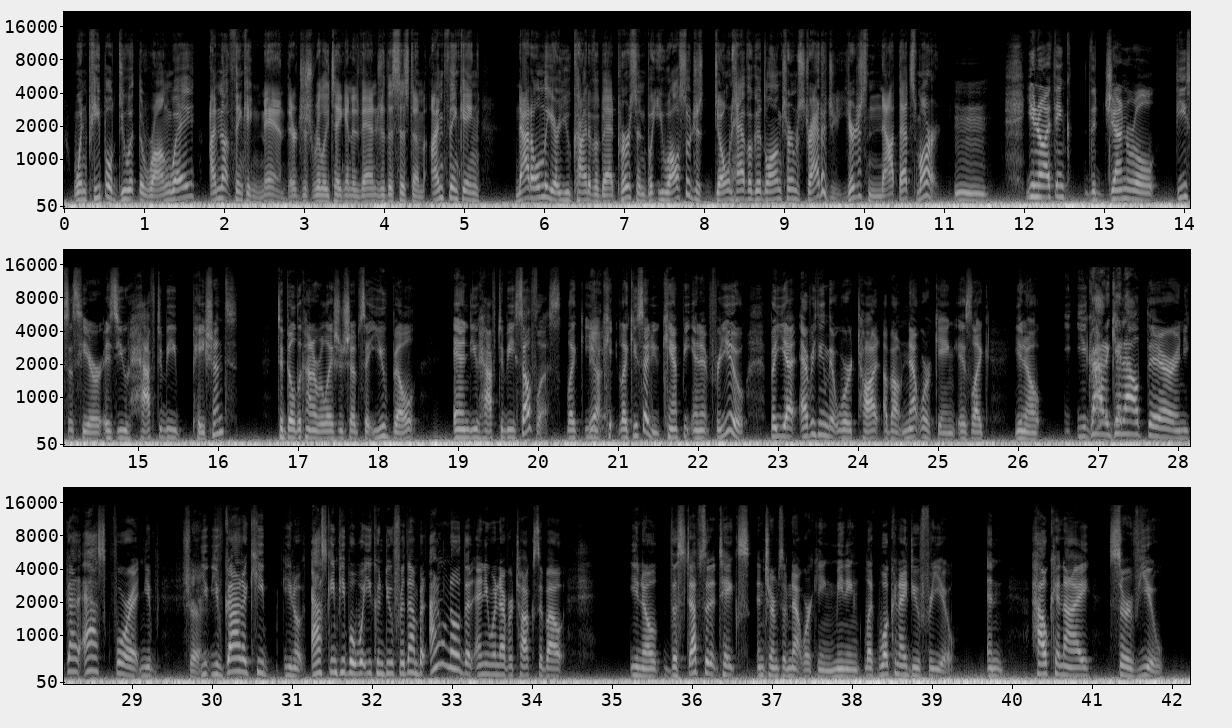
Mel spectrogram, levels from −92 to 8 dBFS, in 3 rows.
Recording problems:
low rumble; noticeable; throughout; 20 dB below the speech

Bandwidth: 15 kHz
